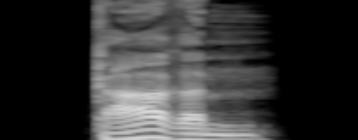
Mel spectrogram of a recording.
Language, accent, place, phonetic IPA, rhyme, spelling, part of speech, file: German, Germany, Berlin, [ˈɡaːʁəm], -aːʁəm, garem, adjective, De-garem.ogg
- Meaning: strong dative masculine/neuter singular of gar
